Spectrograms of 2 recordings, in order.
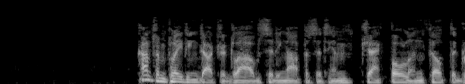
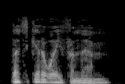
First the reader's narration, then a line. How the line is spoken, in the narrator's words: the girl whispered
